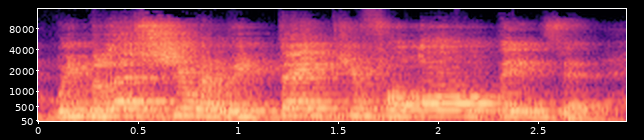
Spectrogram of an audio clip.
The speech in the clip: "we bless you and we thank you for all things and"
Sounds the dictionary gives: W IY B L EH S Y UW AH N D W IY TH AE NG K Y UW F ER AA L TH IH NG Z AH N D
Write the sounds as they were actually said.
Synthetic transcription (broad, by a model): W IY B L EH S Y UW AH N W IY TH AE NG K Y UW F ER AA L TH IH NG Z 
